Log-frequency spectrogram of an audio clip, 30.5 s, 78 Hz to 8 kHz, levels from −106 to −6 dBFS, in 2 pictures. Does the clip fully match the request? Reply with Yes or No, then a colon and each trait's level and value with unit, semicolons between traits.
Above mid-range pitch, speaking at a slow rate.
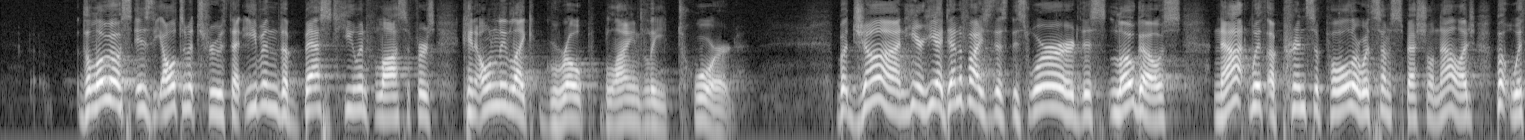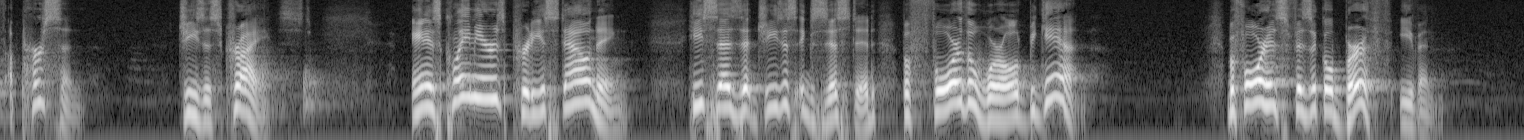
Yes: high, 205 Hz; slow, 125 wpm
